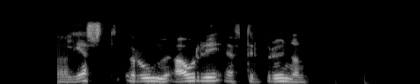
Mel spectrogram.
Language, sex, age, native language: Icelandic, male, 40-49, Icelandic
